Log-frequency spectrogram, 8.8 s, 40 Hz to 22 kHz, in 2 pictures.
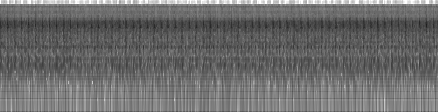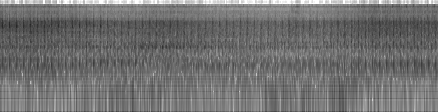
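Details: Ford Mondeo 3 engine: steady, even knock about three and a half times a second over a smooth idle; source of the knock not yet identified.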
